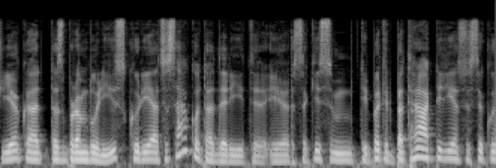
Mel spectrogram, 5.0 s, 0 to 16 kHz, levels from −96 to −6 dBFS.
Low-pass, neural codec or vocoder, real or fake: 10.8 kHz; codec, 24 kHz, 0.9 kbps, WavTokenizer, small release; fake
